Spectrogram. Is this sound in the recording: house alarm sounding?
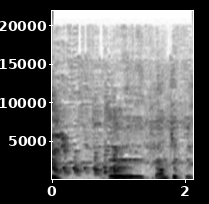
no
